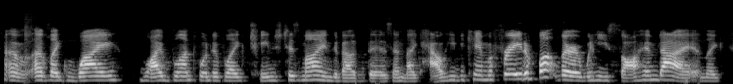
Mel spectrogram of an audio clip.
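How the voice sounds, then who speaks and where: A woman's voice: lowish voice, moderate pace, few pauses. Woman chatting casually, dull lo-fi sound. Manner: rambling, frequent "like". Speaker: book discussion guest. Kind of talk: casual chat about books.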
